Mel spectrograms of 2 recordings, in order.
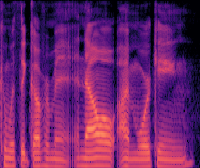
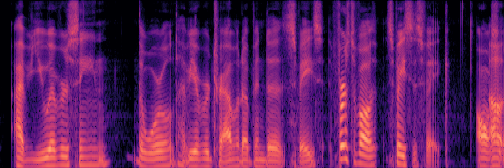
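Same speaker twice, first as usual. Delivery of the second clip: ordinary talk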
